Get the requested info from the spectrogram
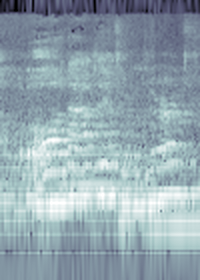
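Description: A woman singing a slow melody live, with long held notes that glide between pitches, accompanied by her own acoustic guitar.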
